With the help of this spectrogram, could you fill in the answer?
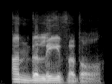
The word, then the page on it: unbelievable: British English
